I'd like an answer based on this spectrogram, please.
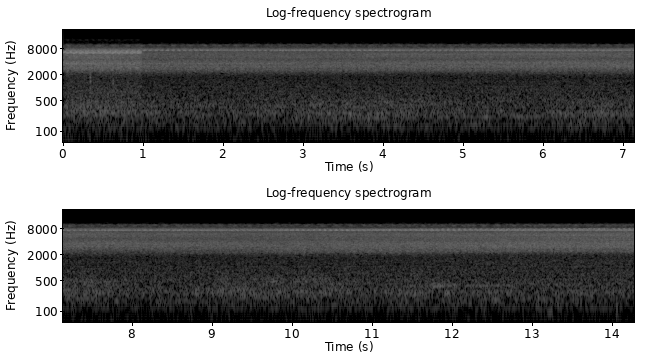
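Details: Loud cicada song: a continuous, dense, high sizzling drone that never pauses, with a thin whistle-like tone over it in the first second.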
